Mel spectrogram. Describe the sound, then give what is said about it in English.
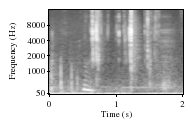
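Communion bread is broken and chewed, giving a few crisp crunches and snaps separated by quiet gaps over a low, steady hum. “So let's take communion together, shall we? Let's take the let's break the bread, let's drink the wine, and take a moment to remember what Christ has done for us.”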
